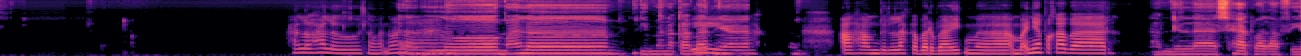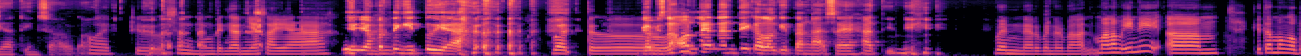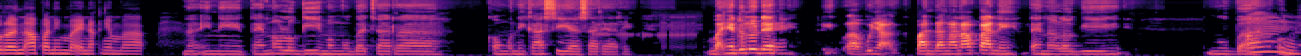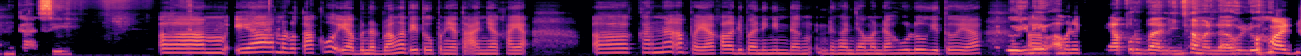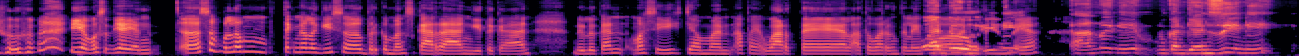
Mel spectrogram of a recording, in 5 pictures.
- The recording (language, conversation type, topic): Indonesian, unstructured, Bagaimana teknologi mengubah cara kita berkomunikasi dalam kehidupan sehari-hari?
- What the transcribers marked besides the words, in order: distorted speech; laugh; laugh; chuckle; other background noise; door; laughing while speaking: "Waduh"; laughing while speaking: "jaman"; chuckle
